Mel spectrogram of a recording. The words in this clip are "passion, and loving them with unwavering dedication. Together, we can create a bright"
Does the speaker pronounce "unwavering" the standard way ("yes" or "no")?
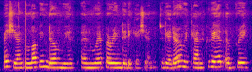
no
